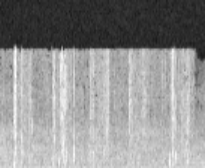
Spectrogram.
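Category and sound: human body sound, footsteps walking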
